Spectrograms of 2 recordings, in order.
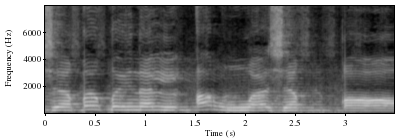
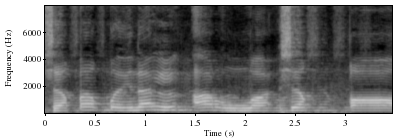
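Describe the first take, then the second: No difference in how they are said.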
